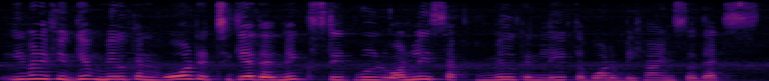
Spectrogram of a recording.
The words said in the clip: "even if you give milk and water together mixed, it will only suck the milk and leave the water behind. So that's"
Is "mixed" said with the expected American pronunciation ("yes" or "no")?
yes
